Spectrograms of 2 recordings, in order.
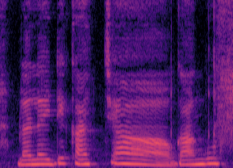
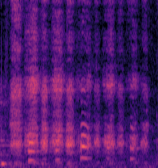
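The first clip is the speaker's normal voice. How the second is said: high breathy giggle; 5 dB quieter than usual. Acted. Reader laughs in high voice.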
